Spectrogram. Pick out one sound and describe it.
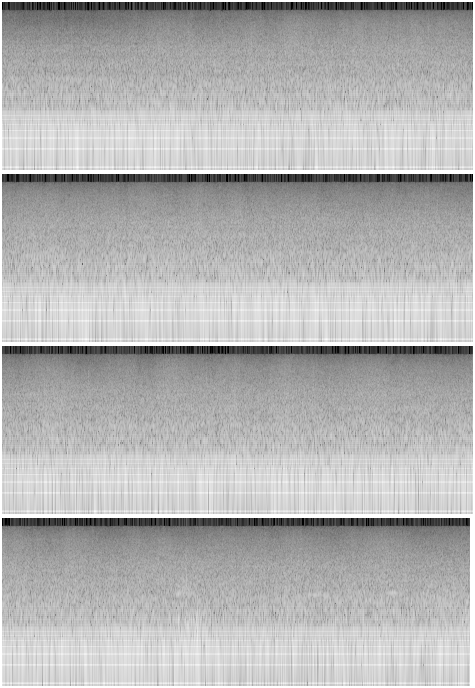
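Water splashes and rushes against a speeding boat's hull.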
